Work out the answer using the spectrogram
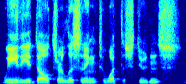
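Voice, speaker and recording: A man from the school administration speaking at a meeting in a halting way that repeats words. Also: sits low, level tone, no echo. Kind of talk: meeting discussion.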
